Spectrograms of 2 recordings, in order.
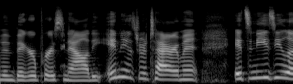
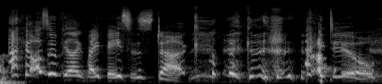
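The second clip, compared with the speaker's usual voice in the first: laughing, high, very slow, drawn out; 9 semitones higher than usual. Joking that a swollen face feels stuck: laughing while talking. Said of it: "I need to stop laughing".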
